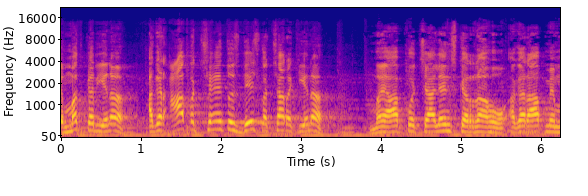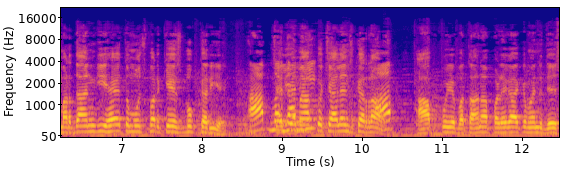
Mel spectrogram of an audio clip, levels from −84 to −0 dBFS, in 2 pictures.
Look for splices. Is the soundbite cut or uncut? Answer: cut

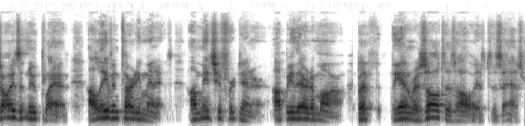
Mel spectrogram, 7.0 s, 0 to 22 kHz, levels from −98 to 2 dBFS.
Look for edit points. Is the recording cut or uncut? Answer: cut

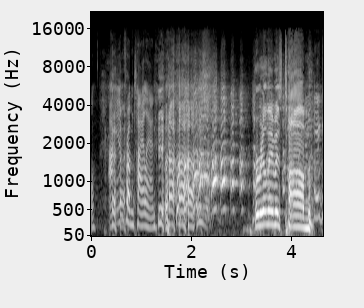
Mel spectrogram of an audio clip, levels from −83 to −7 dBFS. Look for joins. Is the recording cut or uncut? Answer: uncut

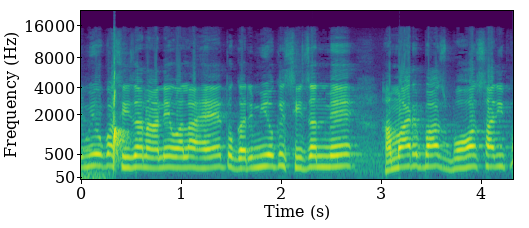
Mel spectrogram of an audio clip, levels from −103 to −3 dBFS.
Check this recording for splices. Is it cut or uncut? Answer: uncut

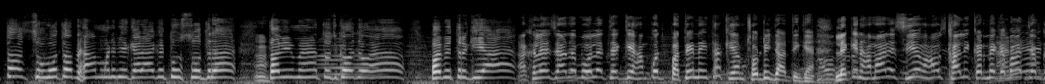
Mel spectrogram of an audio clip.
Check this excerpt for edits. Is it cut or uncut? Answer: uncut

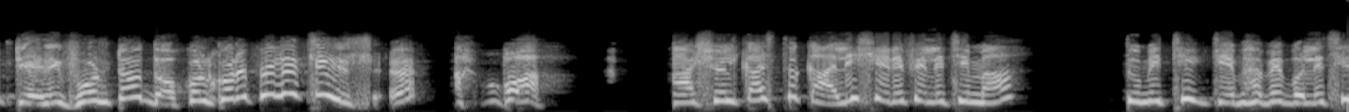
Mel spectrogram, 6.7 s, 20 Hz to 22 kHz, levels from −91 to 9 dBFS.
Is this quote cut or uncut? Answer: uncut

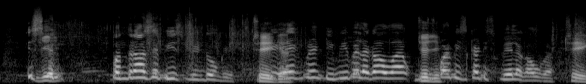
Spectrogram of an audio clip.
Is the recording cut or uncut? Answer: uncut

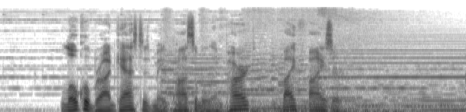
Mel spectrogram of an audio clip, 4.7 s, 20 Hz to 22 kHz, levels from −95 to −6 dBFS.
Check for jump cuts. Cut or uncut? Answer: cut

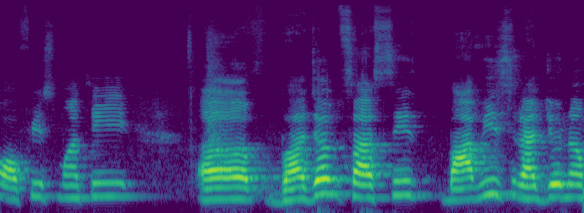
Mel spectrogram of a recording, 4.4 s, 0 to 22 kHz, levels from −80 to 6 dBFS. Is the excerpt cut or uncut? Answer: uncut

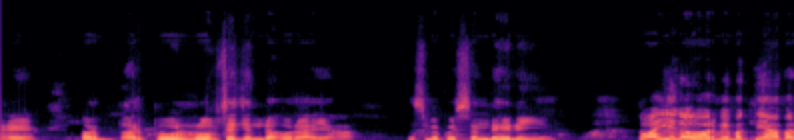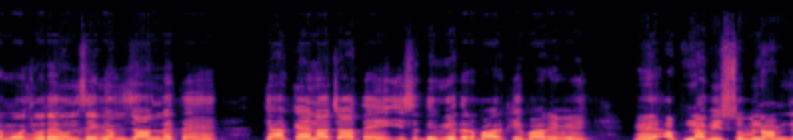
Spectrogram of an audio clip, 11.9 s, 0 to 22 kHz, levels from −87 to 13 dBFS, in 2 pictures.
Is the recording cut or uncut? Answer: uncut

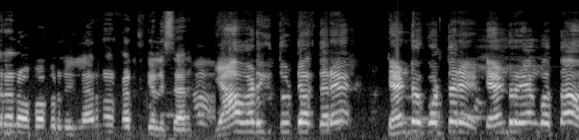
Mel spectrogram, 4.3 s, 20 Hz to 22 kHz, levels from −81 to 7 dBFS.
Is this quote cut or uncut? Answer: cut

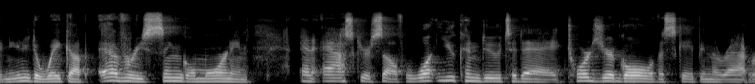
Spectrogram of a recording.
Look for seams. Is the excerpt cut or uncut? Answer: cut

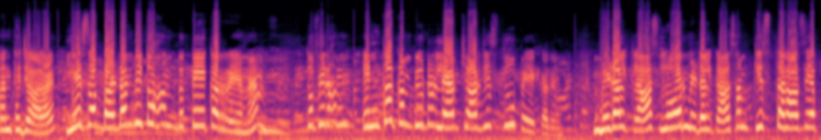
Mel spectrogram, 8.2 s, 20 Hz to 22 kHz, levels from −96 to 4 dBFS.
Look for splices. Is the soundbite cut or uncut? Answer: uncut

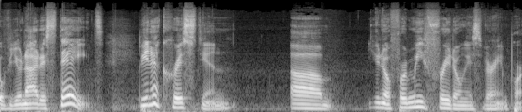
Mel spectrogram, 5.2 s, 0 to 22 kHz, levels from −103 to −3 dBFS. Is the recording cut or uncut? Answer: cut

